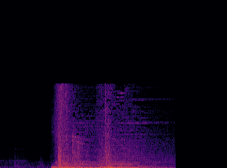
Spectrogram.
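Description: A loud, bright victory fanfare bursts out and then cuts off.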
